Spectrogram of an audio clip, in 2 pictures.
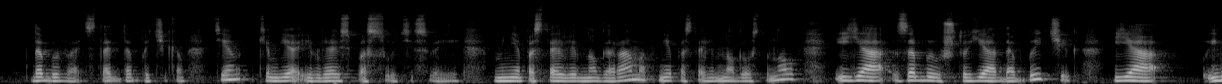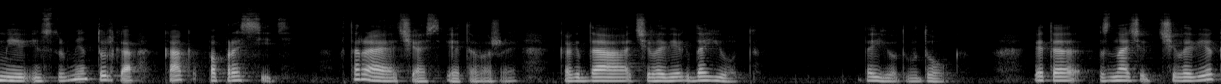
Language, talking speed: Russian, 105 wpm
